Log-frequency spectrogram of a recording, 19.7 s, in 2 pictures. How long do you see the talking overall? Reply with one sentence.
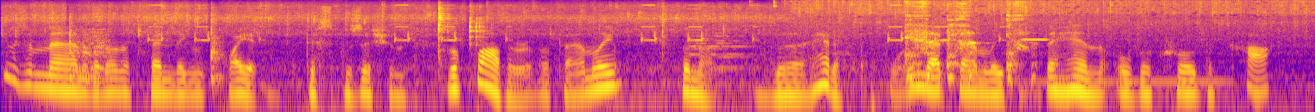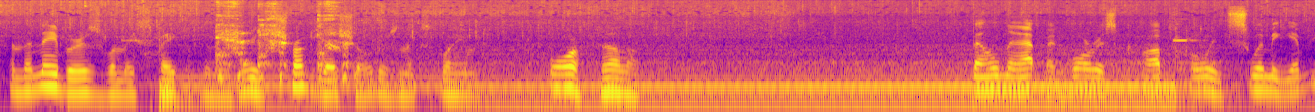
You can hear the talking for 17 seconds altogether.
